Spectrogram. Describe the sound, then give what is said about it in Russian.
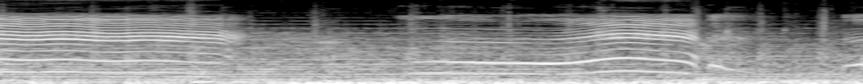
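A baby cries shrilly in a room, giving two long, high wailing cries with a wavering pitch, fairly faint over a low background hum. “и комнату наполнил пронзительный детский плач.”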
